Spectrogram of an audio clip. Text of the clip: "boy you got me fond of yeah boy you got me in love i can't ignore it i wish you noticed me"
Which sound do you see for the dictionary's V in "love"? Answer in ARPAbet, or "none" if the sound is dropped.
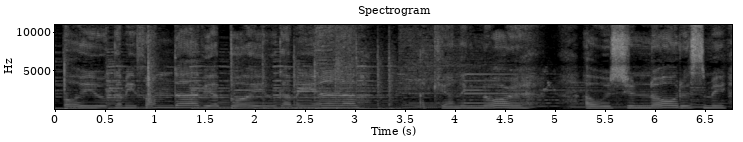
none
